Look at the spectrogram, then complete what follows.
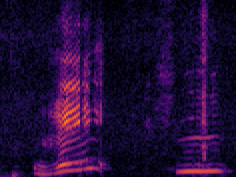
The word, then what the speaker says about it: réussite: And then, réussite, 3 syllables.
